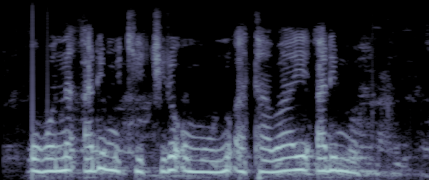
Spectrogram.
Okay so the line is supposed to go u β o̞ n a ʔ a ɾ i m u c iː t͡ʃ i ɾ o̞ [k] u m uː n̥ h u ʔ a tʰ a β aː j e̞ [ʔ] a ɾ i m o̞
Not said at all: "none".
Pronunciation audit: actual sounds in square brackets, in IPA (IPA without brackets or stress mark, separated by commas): ʔ, ʔ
